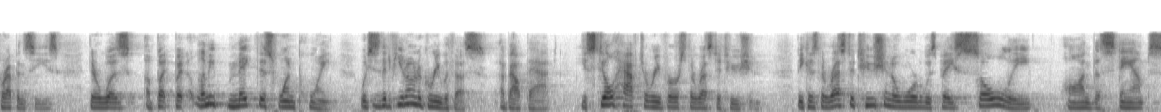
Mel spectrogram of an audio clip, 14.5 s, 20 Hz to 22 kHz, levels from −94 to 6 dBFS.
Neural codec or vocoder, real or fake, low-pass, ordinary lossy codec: none; real; 7.2 kHz; AAC, 32 kbps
